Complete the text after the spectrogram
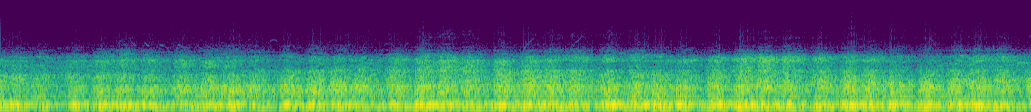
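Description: Steel wheels rumble and clatter on the rails.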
